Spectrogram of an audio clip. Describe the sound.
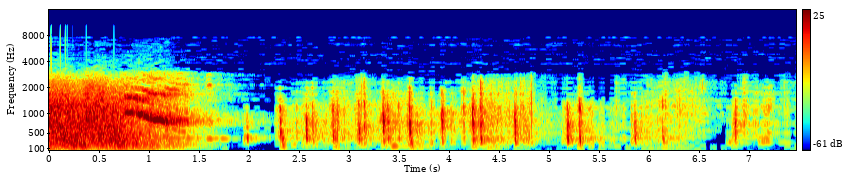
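Gunshots ring out during a police confrontation in a radio drama: a loud sustained blast opens, then many shorter sharp reports follow in an uneven string.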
